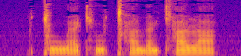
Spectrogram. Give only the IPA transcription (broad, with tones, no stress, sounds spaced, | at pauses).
ǀ u˨ w æ˨ cʰ u˨ ǀʰ a˧ ɳ ɽ æ˧ ɳ cʰ a˦ ɭ a˧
